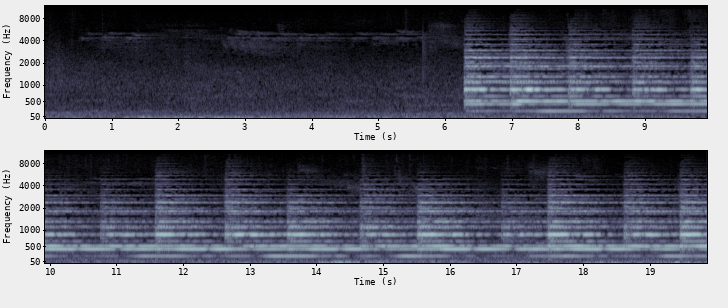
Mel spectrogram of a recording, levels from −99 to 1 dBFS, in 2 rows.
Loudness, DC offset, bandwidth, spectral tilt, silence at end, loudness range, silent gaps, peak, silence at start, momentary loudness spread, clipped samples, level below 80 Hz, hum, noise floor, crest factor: -32 LUFS; under 0.1%; 9.8 kHz; -4.5 dB/octave; 0 s; 2 LU; none; -18 dBFS; 0.05 s; 7 LU; under 0.1%; -58 dBFS; none; -59 dBFS; 16 dB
